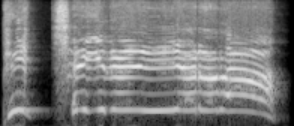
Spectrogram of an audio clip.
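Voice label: Vox Skill, Korean; Kasel; kingsraid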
